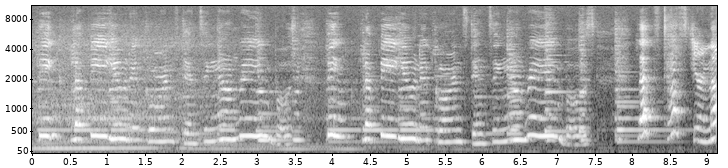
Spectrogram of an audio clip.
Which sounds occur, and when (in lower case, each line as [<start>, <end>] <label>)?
[0.00, 3.61] female singing
[0.00, 8.42] music
[0.00, 9.14] mechanisms
[3.62, 3.84] breathing
[3.87, 7.48] female singing
[7.55, 7.92] breathing
[8.07, 9.14] woman speaking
